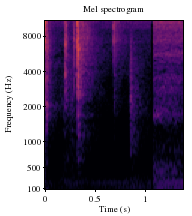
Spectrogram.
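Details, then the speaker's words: Honda Civic with 200k miles, AC system lightly pressurized after vacuuming. A few taps are followed by a sudden steady high hiss of gas escaping past a service-port Schrader valve, audible before the gauge shows it. "I just want to hear the leak I could hear it already it's not even showing up on my gauge yet"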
